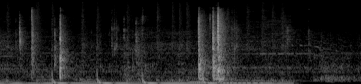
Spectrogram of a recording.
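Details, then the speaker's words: Original Xbox after replacing a faulty disc drive with a working one: soft whirring spin-up with quick laser-sled clicks and ticks, then it settles quiet, reading the game disc normally with no errors. "Reading the disc, and it's reading the disc. Awesome. All right. So yeah, it's a sign that we're not having any problems or anything, and the game should pop up."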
